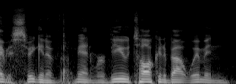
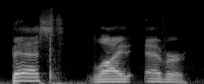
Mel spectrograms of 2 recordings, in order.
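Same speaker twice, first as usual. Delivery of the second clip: normal talking voice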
